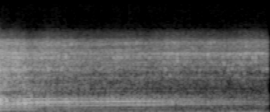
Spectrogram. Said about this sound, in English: Stand back, honey. The bus is coming by. Might splash mud on us. He's coming awfully fast for a wet night.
